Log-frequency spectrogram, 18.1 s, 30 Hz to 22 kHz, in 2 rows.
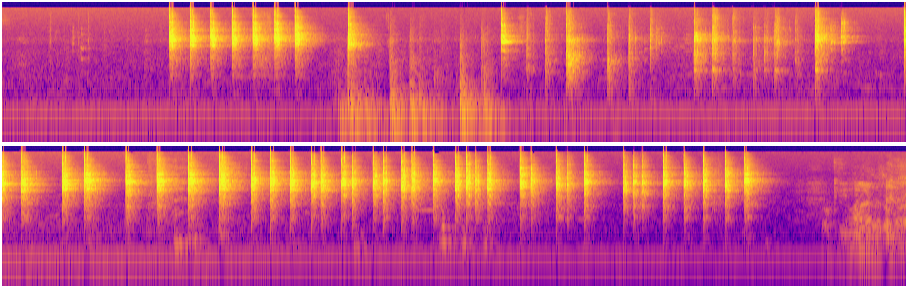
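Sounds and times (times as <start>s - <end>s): wooden sticks tapping: 1.6s - 3.8s, 4.8s - 16.8s.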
